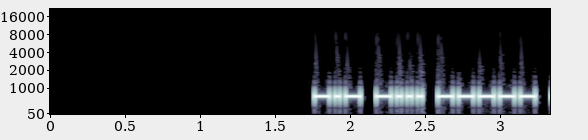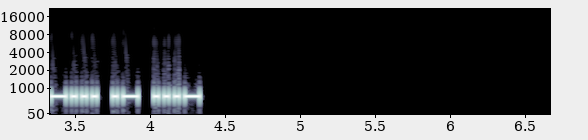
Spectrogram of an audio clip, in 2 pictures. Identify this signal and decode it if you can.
Morse code, heard as a keyed tone, about 36 wpm, 700 Hz. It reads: KB0BAV
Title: USA Call Signs - 6 Characters - Repeated 2x - 35wpm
